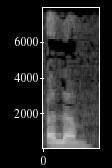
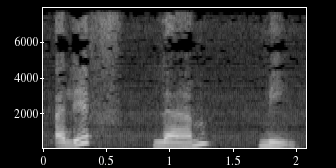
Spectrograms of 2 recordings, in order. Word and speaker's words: الم: And each of them is read. It is pronounced separately. In the sense that you don't say ألم. You don't say ألم. How do you say? ألف لام ميم.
